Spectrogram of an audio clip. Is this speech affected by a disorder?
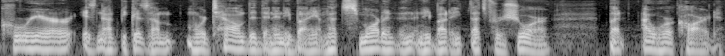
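Yes: spasmodic dysphonia; abductor (opening) form laryngeal dystonia, onset over past few years, worsened by stress, ended broadcast career; alternating one-sided Botox injections through throat into vocal cord muscle by Andrew Blitzer, conservative dosing; labored delivery, words slurring together, runs out of breath, lost range and normal inflection, comes and goes.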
